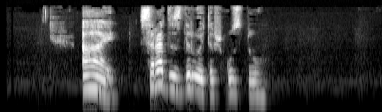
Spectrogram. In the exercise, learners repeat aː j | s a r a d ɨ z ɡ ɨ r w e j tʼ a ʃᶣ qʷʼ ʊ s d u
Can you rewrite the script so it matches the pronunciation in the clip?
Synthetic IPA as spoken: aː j | s a ɾ a d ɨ z d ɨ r w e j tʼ a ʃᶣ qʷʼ ʊ z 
